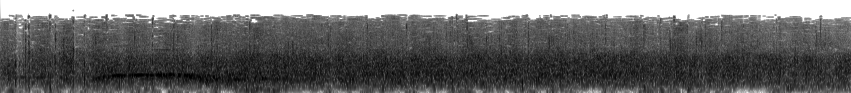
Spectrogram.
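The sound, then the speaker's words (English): An audience at a live tech conference gives steady, dense applause that holds at full strength throughout, with no talking over it. “Give them a big hand.”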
